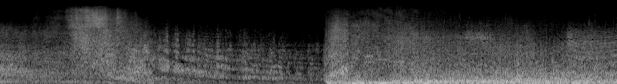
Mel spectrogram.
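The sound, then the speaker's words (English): Ground-to-air missiles fire at close incoming fighter craft and a hovercraft. A rushing, roaring whoosh builds and fades over about three seconds, then a sudden loud blast breaks in and becomes a dense, sustained rumbling roar. “I'm arming the ground-to-air missiles. This wave of TIEs is too close to get aloft. Target that hovercraft. The second wave of TIEs is in the distance. Copy that. Missiles away!”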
